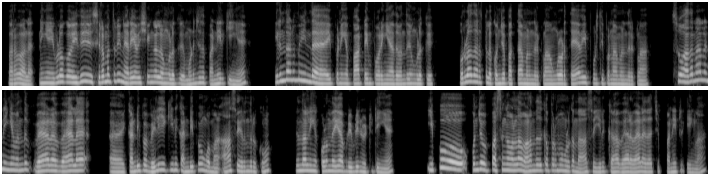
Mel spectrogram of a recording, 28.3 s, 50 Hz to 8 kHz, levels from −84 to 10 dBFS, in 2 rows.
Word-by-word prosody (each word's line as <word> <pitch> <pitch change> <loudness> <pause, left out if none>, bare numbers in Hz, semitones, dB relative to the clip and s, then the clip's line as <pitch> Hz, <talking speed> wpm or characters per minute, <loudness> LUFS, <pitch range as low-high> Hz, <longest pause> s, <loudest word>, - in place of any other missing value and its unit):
பரவால்ல, 145 -3 +1 0.2
நீங்க 175 +1 +1
இவ்வளோ 205 +3 +2
இது 220 +5 +1 0.2
சிரமத்திலயும், 225 +3 +1
நெறைய 180 +1 +3
விஷயங்கள் 200 0 +1
உங்களுக்கு 155 -2 0
முடிஞ்சத 165 +6 0
பண்ணிருக்கீங்க. 145 -3 -1 0.8
இருந்தாலுமே, 280 +3 +1
இந்த 215 -3 +3 0.3
இப்ப 160 +1 -6
நீங்க 160 -1 0
பார்ட் 160 +1 +1
டைம் 160 0 0
போறீங்க. 150 0 +1
அது 145 - +1
வந்து, 150 +2 -2
உங்களுக்கு 150 -1 -1 0.6
பொருளாதாரத்துல 200 -2 +1
கொஞ்சம் 155 +1 +1
பத்தாம 155 +1 +1
இருந்திருக்கலாம், 145 0 -1
உங்களோட 150 +1 +2
தேவையை 180 +5 +1
பூர்த்தி 155 -1 -6
பண்ணாம 145 -1 -1
இருந்திருக்கலாம். 135 -1 -3 0.6
சோ, 235 - -5 0.2
அதனால 270 +5 -1
நீங்க 215 -2 +1
வந்து 205 +3 -1 0.3
வேற 185 +3 +4 0.3
வேல 185 +2 +3 0.7
அ - - 0 0.3
கண்டிப்பா 175 +5 +1
வெளியிலன்னு 210 +5 0
கண்டிப்பா 160 +2 -1
உங்க 170 -4 0
ம 140 - -1 0.2
ஆசை 185 +2 -3
இருந்திருக்கும். 160 +1 -3 0.5
இருந்தாலும் 195 +1 +2
நீங்க 180 -3 0
குழந்தைக, 175 +1 +2
அப்டி, 160 -1 -1
இப்டின்னு 155 -1 -1
விட்டுட்டீங்க. 140 -3 -4 0.9
இப்போ 215 +9 -1 0.6
கொஞ்சம் 220 0 +2
பசங்க 210 +1 0
எல்லாம் 200 -1 +2
வளந்ததுக்கப்புறமும், 190 +2 -1
உங்களுக்கு 175 -1 -2
அந்த 135 -3 -1
ஆசை 155 0 -5
இருக்கா? 150 -1 -4 0.2
வேற 145 0 +2
வேலை 155 +1 +1
எதாச்சும் 145 +2 -6
பண்ணிட்டுருக்கீங்களா? 135 -2 -5
165 Hz, 130 wpm, -22 LUFS, 150-195 Hz, 0.9 s, வேற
